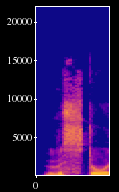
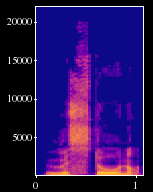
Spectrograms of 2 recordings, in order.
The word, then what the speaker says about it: restore: Restore peace. Restore democracy. Note the pronunciation of restore, not restore, but restore.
